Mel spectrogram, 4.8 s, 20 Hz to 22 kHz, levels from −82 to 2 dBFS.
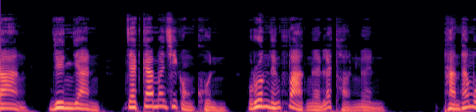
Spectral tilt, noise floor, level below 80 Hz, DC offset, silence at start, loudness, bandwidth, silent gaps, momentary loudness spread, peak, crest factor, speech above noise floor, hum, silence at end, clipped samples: -6 dB/octave; -70 dBFS; -42 dBFS; under 0.1%; 0 s; -21 LUFS; 13 kHz; none; 12 LU; -2 dBFS; 18 dB; 51 dB; none; 0 s; under 0.1%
